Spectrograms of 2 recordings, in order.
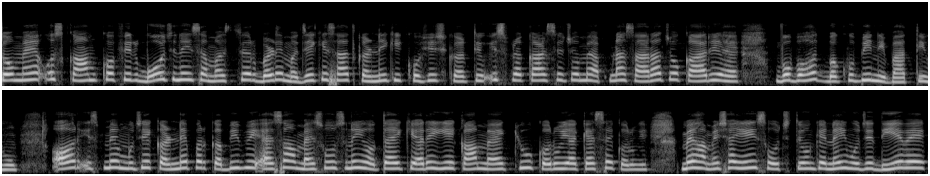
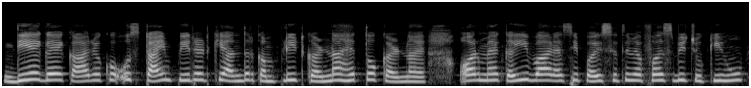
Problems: constant background noise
